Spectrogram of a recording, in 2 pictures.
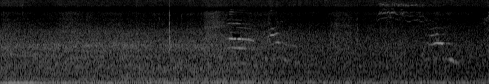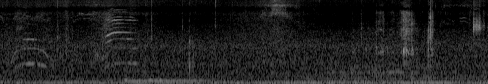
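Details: Stray kitten crying outdoors: a burst of thin, high mews, each rising then falling, repeated several times in quick, irregular succession through the middle of the recording, over a steady low background rumble.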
